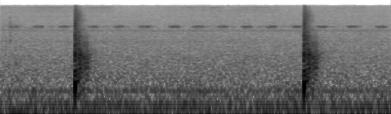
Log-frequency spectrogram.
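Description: A spray gun hisses in short bursts.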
